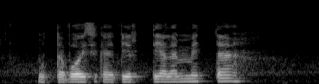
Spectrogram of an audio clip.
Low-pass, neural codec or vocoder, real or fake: 7.2 kHz; none; real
